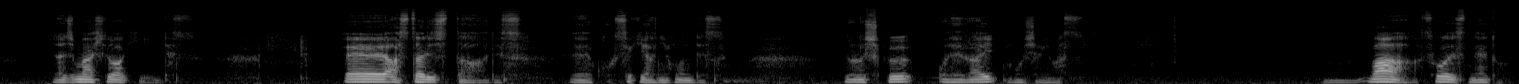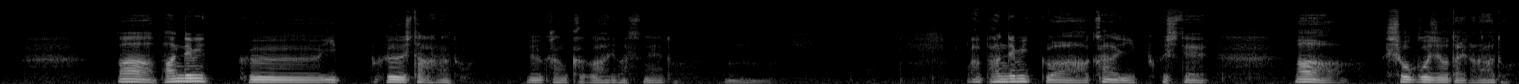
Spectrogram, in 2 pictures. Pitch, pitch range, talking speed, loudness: 105 Hz, 95-115 Hz, 200 characters per minute, -33 LUFS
